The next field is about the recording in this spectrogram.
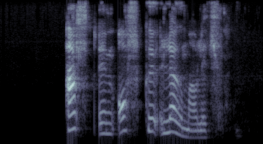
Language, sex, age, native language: Icelandic, female, 30-39, Icelandic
